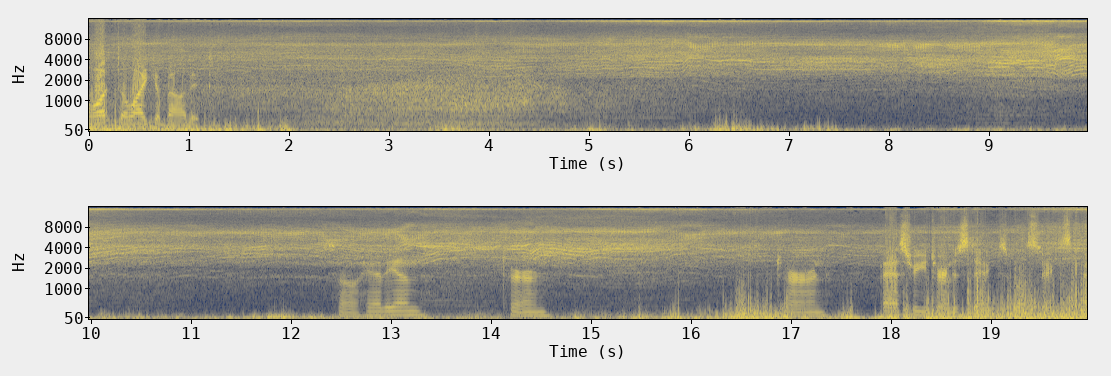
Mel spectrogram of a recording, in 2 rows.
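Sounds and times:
quadcopter propellers buzzing: 0.0 - 19.9
wind on microphone: 0.0 - 19.9.

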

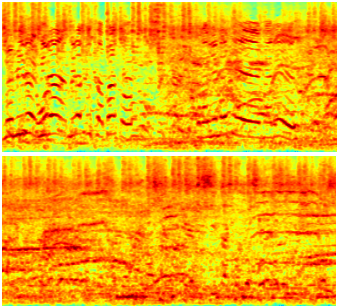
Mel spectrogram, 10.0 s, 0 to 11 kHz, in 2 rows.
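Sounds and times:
riders screaming: 3.7 - 8.0, 8.6 - 10.0.

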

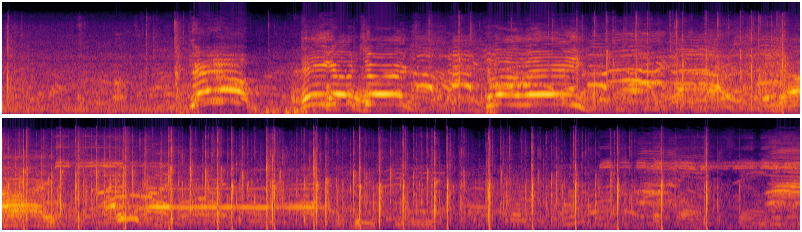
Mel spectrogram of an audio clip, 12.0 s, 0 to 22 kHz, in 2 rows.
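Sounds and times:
outdoor crowd noise: 0.0 - 11.9
spectators yelling: 1.4 - 8.6, 10.4 - 11.9.

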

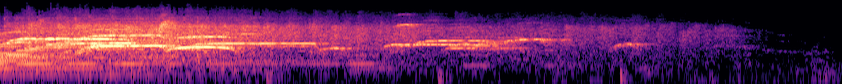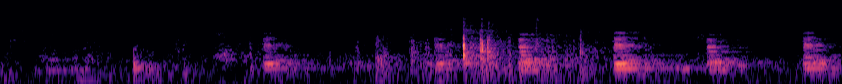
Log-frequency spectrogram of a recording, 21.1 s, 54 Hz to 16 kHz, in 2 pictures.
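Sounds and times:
audience applauding: 0.0 - 9.7.

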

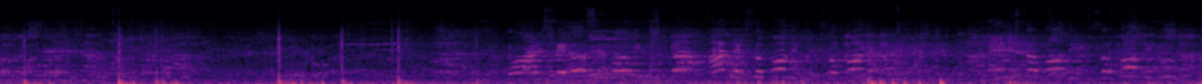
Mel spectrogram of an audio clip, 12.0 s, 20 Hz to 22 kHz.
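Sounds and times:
voices in background: 0.0 - 12.0.

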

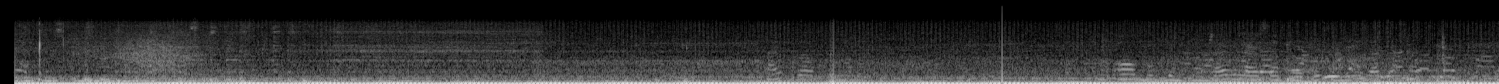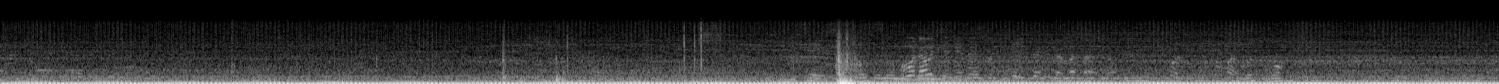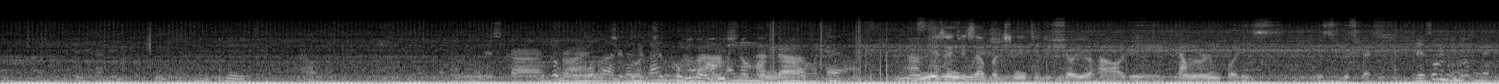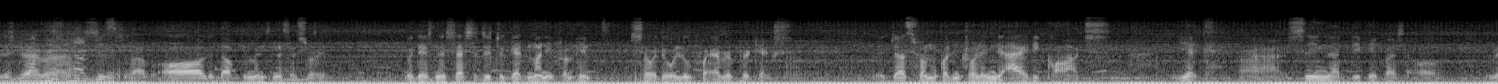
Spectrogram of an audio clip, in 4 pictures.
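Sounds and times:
bus engine idling: 0.2 - 59.9
indistinct voices: 0.2 - 59.9
sharp knock: 23.3 - 23.7.

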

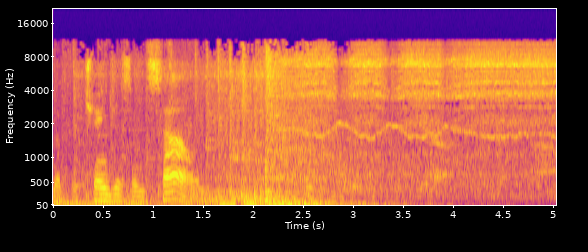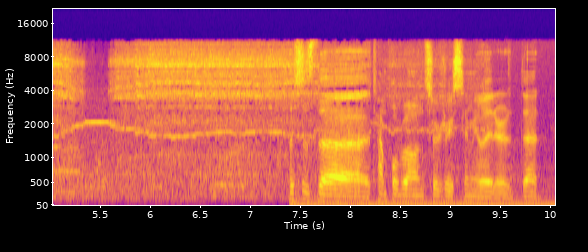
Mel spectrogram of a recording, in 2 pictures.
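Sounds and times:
bone drill whine: 2.2 - 9.4.

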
